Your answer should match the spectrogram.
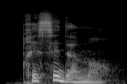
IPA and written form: pʀe.se.da.ˈmɑ̃ (Précédemment)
